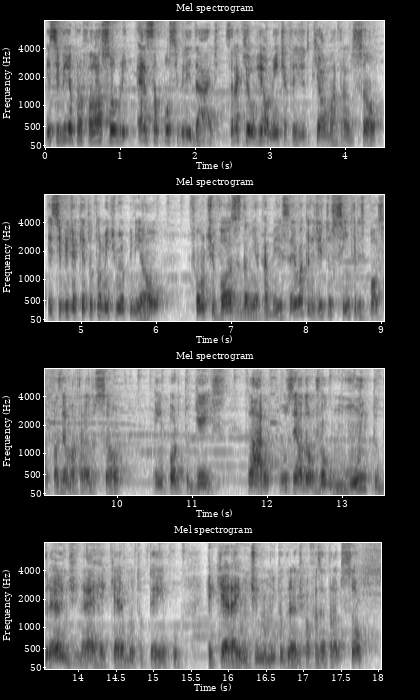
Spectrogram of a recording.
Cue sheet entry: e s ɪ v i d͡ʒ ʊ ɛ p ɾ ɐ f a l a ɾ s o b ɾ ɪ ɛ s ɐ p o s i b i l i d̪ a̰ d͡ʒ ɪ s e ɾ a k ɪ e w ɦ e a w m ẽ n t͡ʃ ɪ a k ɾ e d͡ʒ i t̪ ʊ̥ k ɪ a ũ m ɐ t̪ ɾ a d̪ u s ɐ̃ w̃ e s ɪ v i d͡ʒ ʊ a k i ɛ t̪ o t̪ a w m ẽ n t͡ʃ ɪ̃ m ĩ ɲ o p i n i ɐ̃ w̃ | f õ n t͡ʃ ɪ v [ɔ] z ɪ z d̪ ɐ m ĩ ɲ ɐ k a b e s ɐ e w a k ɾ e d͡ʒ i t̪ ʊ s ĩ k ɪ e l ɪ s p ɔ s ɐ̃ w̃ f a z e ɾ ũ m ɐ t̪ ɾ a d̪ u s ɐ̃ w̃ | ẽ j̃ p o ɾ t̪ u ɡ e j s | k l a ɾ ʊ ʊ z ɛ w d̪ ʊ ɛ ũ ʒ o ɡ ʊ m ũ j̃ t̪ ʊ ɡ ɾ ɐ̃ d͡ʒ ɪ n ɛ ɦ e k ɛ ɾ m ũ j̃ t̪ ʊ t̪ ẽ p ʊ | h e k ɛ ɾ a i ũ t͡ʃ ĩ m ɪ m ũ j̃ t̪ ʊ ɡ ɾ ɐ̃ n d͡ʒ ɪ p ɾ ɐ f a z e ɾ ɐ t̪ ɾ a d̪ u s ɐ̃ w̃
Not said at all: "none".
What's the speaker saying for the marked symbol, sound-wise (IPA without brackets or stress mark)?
ɔ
